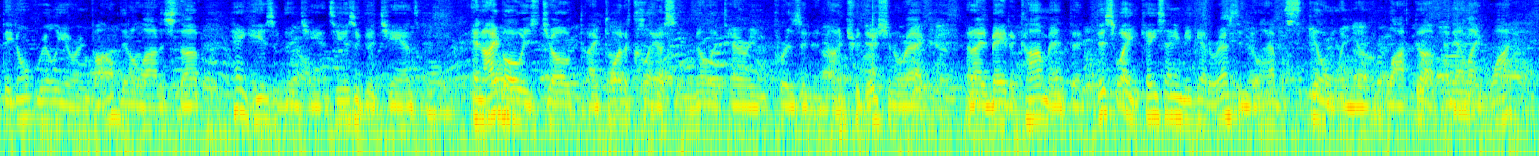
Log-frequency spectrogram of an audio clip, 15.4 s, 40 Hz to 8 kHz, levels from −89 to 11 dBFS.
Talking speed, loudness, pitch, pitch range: 240 wpm, -29 LUFS, 110 Hz, 105-125 Hz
